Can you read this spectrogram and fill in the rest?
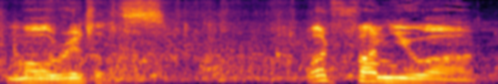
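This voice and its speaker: An actor playing a proud, skeptical Viking warrior in a video game, with a dry, wry delivery and old-fashioned phrasing. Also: male voice, mid-range voice, lively intonation, unhurried, very noisy, natural voice. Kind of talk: video game cutscene acting.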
